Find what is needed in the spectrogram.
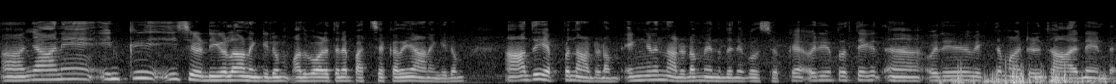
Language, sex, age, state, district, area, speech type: Malayalam, female, 30-45, Kerala, Malappuram, rural, spontaneous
